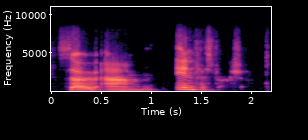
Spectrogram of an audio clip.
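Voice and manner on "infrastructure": infrastructure with stress on first syllable in. Showing a learner where the word stress falls: stress on in in infrastructure. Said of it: "the word stress".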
